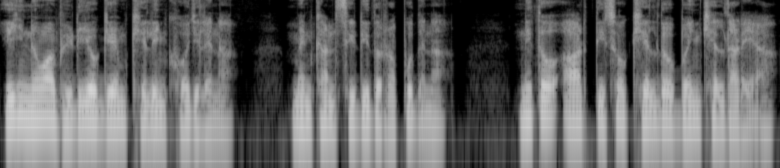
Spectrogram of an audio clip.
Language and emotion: Santali, sad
